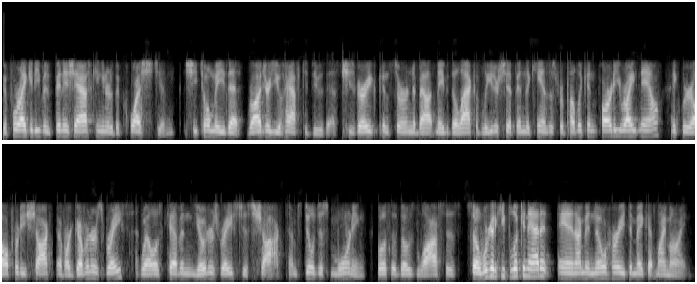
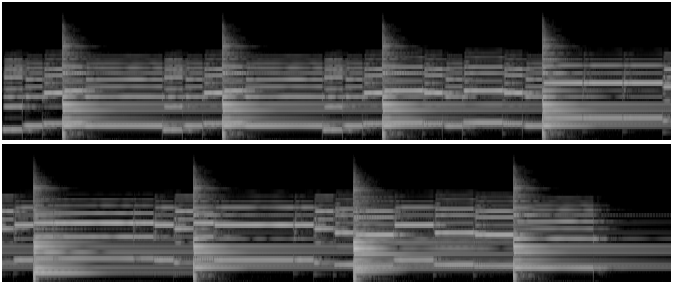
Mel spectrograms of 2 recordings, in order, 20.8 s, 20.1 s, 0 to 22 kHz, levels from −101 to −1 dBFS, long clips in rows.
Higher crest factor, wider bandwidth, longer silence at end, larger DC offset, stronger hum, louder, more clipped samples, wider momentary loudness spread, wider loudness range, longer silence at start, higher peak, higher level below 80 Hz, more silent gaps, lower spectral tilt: about the same, 20 dB vs 20 dB; second, 4 kHz vs 11.5 kHz; first, 0.15 s vs 0 s; neither; neither; first, -25 LUFS vs -37 LUFS; neither; about the same, 11 LU vs 9 LU; about the same, 5 LU vs 4 LU; about the same, 0 s vs 0 s; first, -6 dBFS vs -18 dBFS; about the same, -86 dBFS vs -86 dBFS; neither; first, -8 dB/octave vs -2.5 dB/octave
